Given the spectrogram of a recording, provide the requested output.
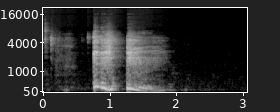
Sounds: Throat clearing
